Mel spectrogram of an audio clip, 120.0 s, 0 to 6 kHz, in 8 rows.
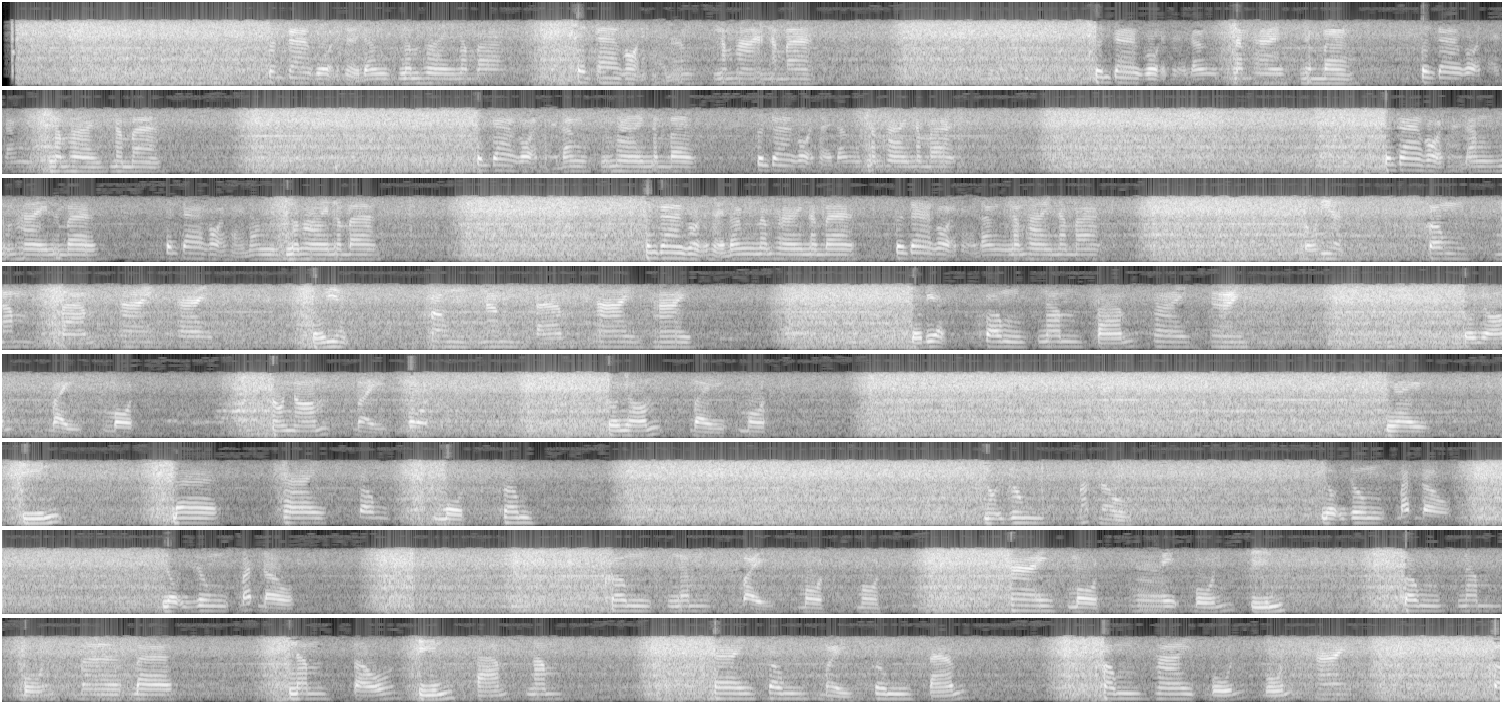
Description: As mentioned above, the first format received on 02/21/2010 was a female voice (YL), in Vietnamese language (VT), and consisted of 5 figure number groups (5f).
63 message groups.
